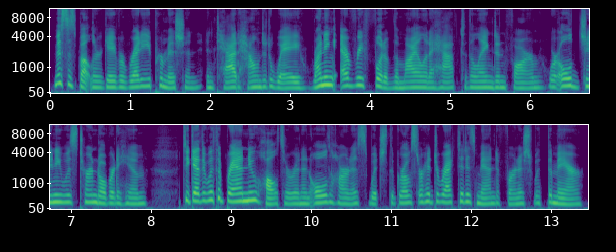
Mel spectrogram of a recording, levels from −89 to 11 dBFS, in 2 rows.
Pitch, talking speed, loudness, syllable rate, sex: 200 Hz, 235 wpm, -21 LUFS, 6.0 syllables/s, female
